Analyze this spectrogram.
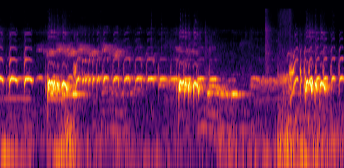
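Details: Strong-voiced local zebra dove, played as a lure to prompt other doves to answer. Repeated rolling, bubbling coo phrases at a steady mid pitch, with brief breaks between bursts.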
